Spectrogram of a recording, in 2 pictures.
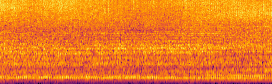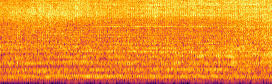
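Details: Kubota riding mower, sat years after dying with a horrible noise, now running: loud steady with rough fast ticking over the engine note; owner calls it a horrible lifter tick, suspects a slightly bent valve, but runs pretty good.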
